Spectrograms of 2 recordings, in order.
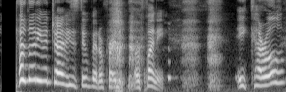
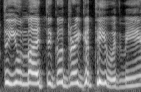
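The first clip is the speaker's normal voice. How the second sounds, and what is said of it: Put-on French-sounding fancy accent. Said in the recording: “I'm going to try to do my best accent. This is going to be bad... I want him to sound fancy or seductive?... I think I'm going to sound French.”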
